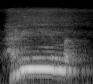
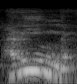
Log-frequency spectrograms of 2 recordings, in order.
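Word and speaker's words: hrīṃ: In a sense, it would be Haring Kali. Haring Kali, because the rule here is the ang sound will transform based on what comes after.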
